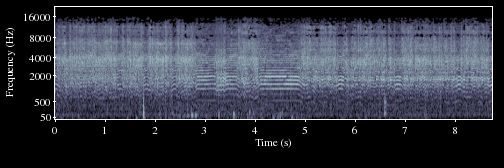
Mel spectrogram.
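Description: Cordless pen-style rotary engraver (Culiau Customizer) running as its bit cuts tiny windows into leather-hard clay: a small-motor whine whose pitch wavers with the cutting, holding steadier for a couple of seconds near the middle. Two short sharp knocks come near 2 s and 6.5 s.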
